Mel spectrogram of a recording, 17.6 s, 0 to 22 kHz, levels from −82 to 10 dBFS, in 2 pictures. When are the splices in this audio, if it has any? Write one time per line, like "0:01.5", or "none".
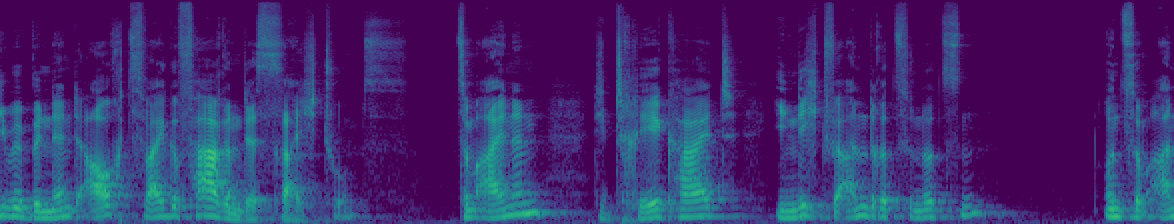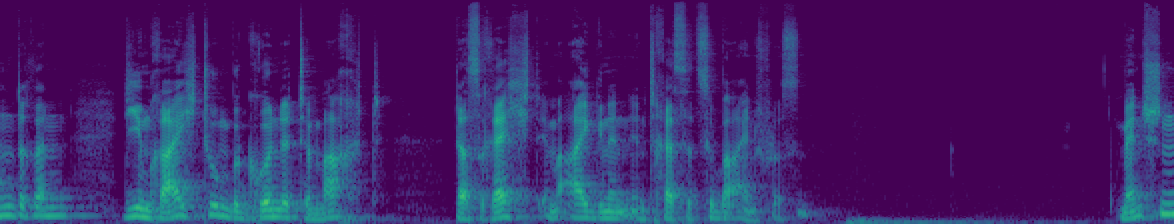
none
